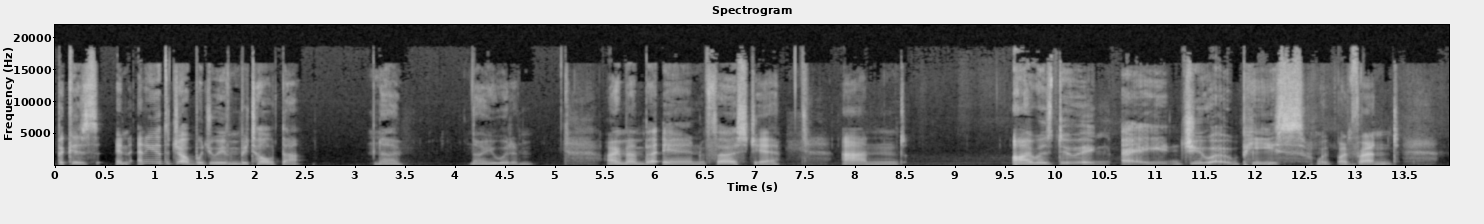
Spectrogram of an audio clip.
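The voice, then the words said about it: Northern English regional accent. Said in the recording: “They want people without RP accents ... non-southerners. They want native regional accents, which is what I've bloody got”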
